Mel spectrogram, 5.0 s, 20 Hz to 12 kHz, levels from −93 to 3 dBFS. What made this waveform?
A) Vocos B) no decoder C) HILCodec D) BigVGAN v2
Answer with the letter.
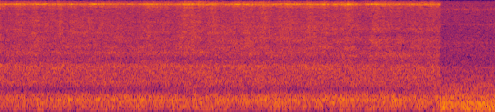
B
